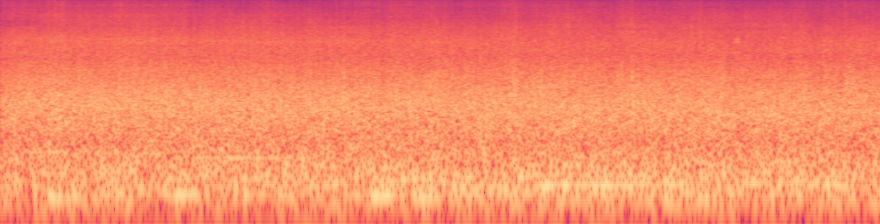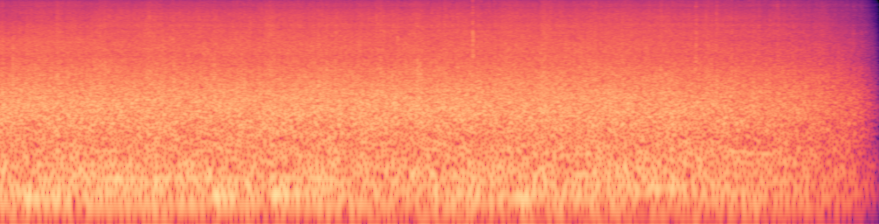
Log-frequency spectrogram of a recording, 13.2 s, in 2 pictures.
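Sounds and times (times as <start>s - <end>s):
water feature splashing: 0.0s - 13.1s.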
